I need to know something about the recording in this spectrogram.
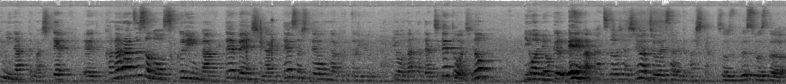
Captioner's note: speaking Japanes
